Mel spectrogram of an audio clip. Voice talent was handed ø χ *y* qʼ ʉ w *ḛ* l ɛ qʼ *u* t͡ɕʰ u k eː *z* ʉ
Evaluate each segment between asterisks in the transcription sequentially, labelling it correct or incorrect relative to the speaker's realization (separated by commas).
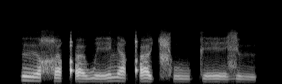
correct, incorrect, incorrect, correct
